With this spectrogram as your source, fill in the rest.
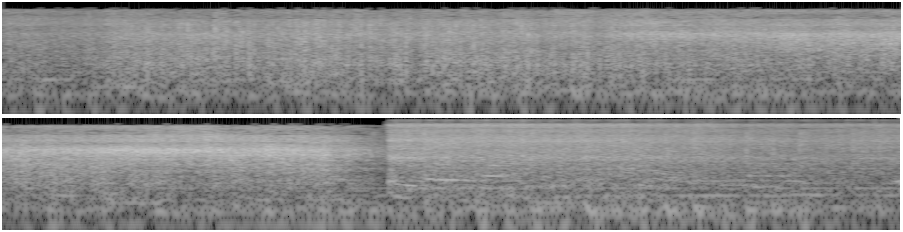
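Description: Heavy rain pours steadily onto waterlogged roads in a downpour, a dense continuous hiss close and loud, with a brief dip near the end before the roar resumes.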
